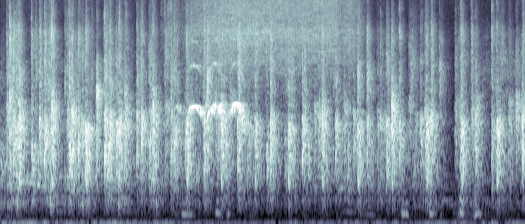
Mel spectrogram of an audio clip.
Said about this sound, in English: Thank you very much. Thanks for clapping. It's obligatory at a concert, isn't it? You just have to clap once, you know.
